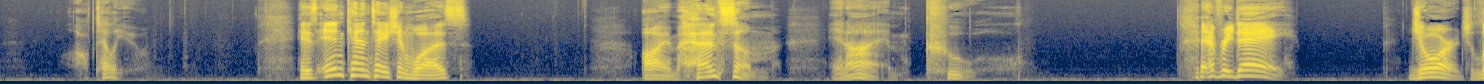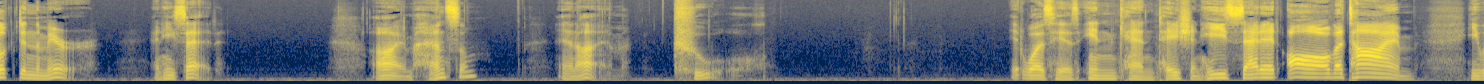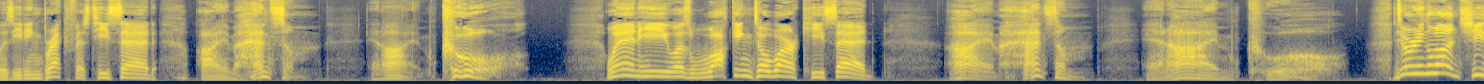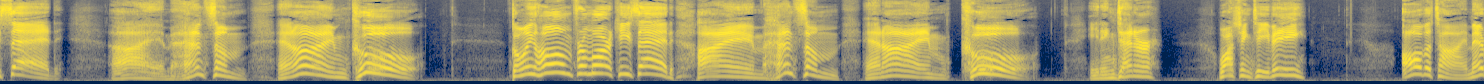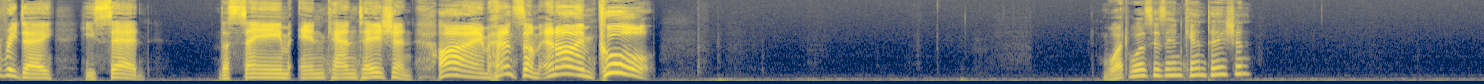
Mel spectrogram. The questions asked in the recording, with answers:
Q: What was his incantation?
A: His incantation was, "I'm handsome and I'm cool!"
